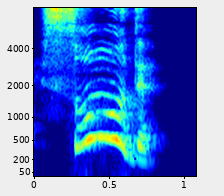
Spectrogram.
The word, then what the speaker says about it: sword: And in January or February, I got my sword back, yeah? Sword, miecz, remember pronunciation, we don't read the W, which is there in spelling. So not, it's not a sword, it's a sword.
